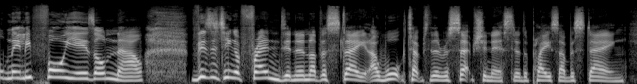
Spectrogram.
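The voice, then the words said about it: English accent. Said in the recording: “I'm English. My accent's from England.”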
